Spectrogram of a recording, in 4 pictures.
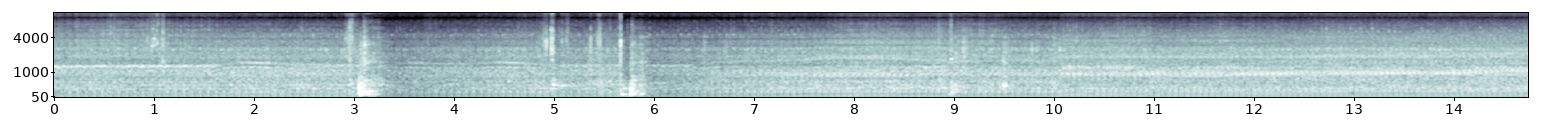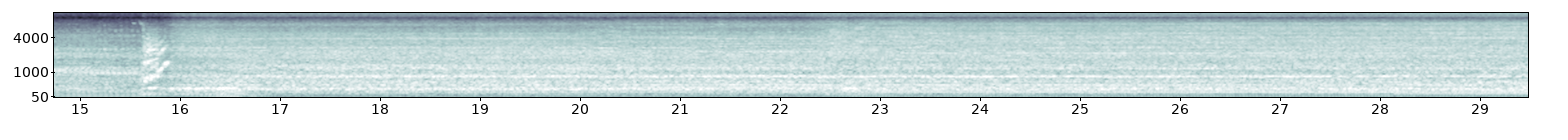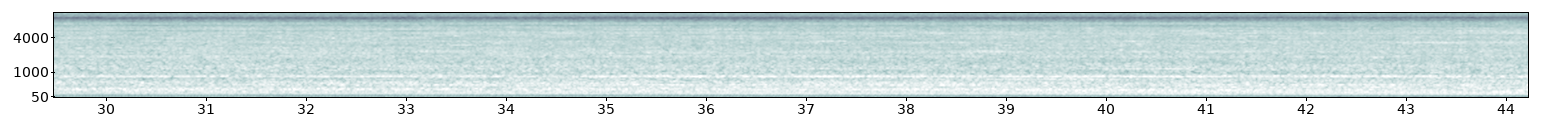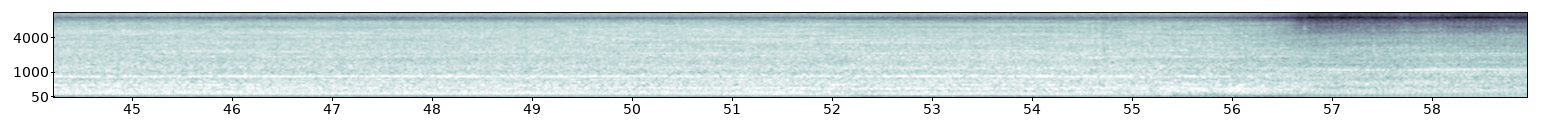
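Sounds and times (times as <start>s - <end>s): bandsaw sawmill humming: 0.0s - 58.9s.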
